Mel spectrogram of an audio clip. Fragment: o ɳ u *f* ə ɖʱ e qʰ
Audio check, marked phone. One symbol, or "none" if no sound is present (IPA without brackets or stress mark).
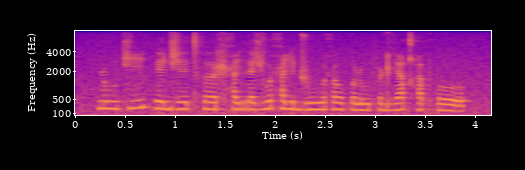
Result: f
